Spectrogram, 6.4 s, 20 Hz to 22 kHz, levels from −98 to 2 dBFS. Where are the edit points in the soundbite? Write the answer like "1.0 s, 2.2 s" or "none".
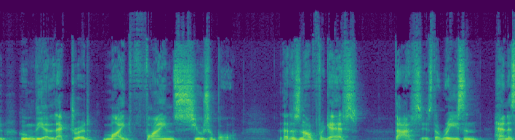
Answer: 4.9 s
